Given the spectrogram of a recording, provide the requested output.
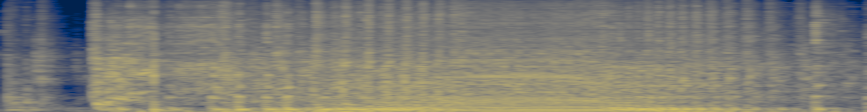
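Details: TroyBilt lawn tractor, long-sitting, wouldn't start, unchoked, throttle full, given a shot into the carburetor: catches, runs rough about three seconds, then sputters and dies, no fuel getting through; carburetor needs cleaning.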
